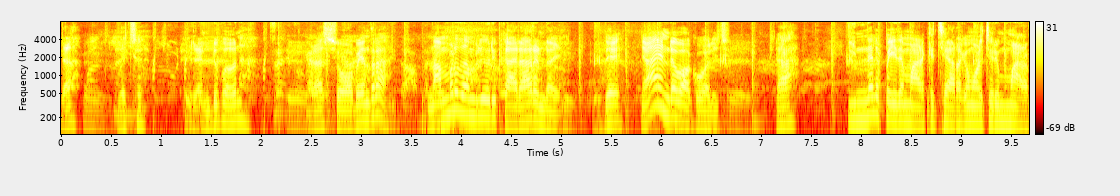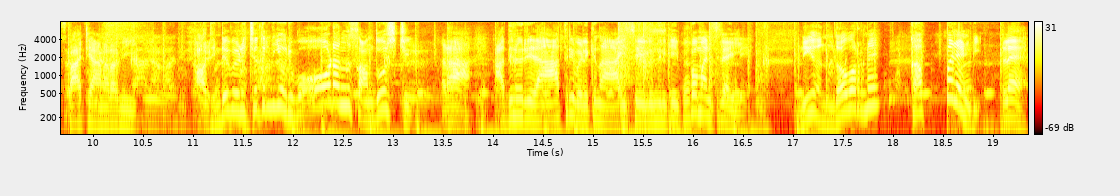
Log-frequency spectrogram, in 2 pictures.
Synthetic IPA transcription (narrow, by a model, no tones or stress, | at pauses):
d̪aʋɐt͡ɕːoɾe̞̰ɳɖɨpɐʋɐnaːeɽaːɕoːbeːnd̪ranɐmːɐɭɨt̪ɐmbilioɾukɐɾaːruɳɖaːjɐd̪eːɲaːnendeʋaːkːuʋaːlit͡ɕːu̥ɽaː | inːɐlepːejðɐmɐɻɐkːɨt͡ɕːerɐkːɐmoɭɐt͡ɕːoɾumɐɻɐpːaːtːiaːɳɐrɐːnːiːɐ̰ðinde̞ʋeɭit͡ɕːɐt̪̬ːilniːoɾuboːɽɐŋːɨsɐnd̪o̞ːʂi̥t͡ɕːɨeɽaːɐðino̞ɾuɾaːt̪riʋeɭik̬ʲːunːɐaːjisɐjilːunːenikʲːipːɐmːɐnɐsːilaːjilːḛ | niːend̪oːpɐrɐɲːekɐpːɐleɳɖiɐlːeː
